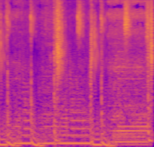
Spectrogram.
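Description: Background electronic dance music with heavy bass and a steady beat of about two strokes a second.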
